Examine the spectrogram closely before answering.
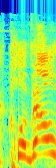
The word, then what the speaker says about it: Clavel: me Mr clavel yeah clavel rhymes with evil Cleveland this has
